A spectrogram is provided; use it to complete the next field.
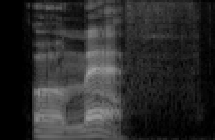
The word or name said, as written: emeth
